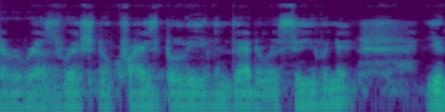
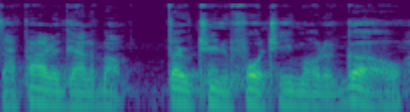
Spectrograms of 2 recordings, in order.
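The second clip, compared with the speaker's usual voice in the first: ordinary talk, nothing marked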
